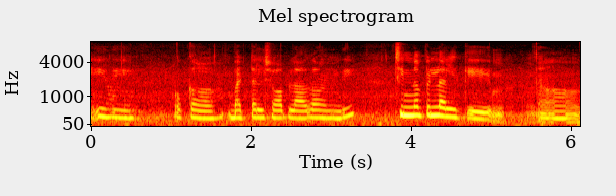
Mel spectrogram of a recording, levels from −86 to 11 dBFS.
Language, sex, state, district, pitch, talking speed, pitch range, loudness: Telugu, female, Andhra Pradesh, Annamaya, 215 Hz, 80 wpm, 200-230 Hz, -17 LUFS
